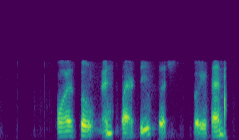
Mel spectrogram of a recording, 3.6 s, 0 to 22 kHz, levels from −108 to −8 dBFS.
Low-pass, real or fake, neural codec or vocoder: 3.6 kHz; fake; codec, 24 kHz, 1 kbps, SNAC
